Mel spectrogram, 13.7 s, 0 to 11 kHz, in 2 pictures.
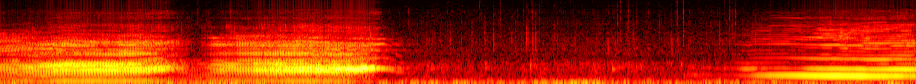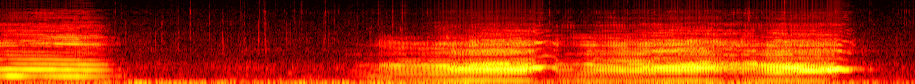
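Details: Humpback whale song heard while swimming with whales at Vava'u, Tonga, September 2015, likened to mooing: paired grainy harmonic moans, a clear high wailing tone mid-phrase, then two more moans after a pause.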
